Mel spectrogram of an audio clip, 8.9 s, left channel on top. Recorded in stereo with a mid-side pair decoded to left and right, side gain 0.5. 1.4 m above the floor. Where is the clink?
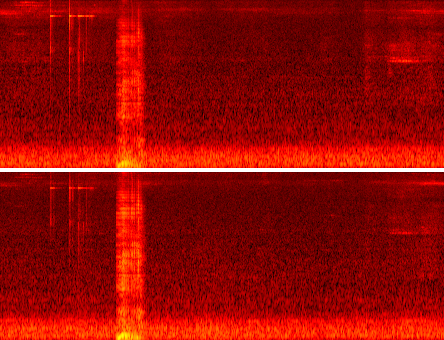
55° left, 4 m.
